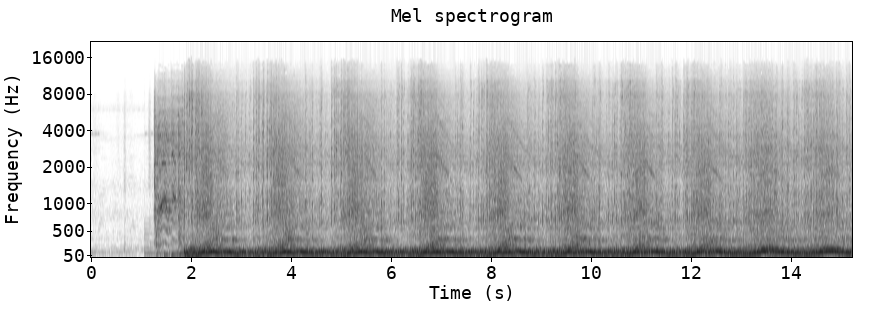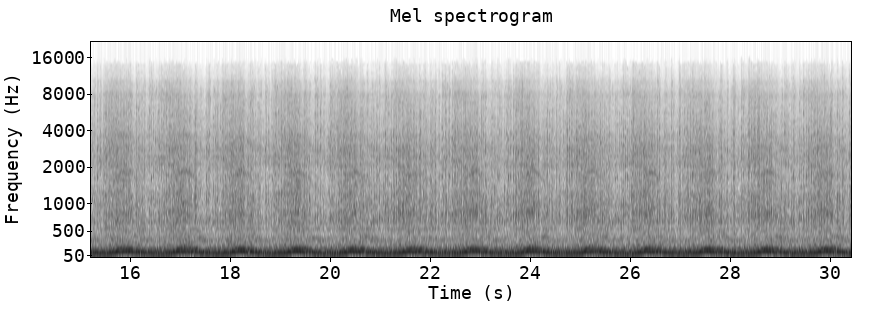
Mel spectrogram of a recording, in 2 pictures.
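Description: Supercharged V8 hot rod engine with Enderle mechanical fuel injection and open zoomie headers, restarted warm: it fires and catches about a second in, then idles loud with a rhythmic swell and fade about once a second.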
